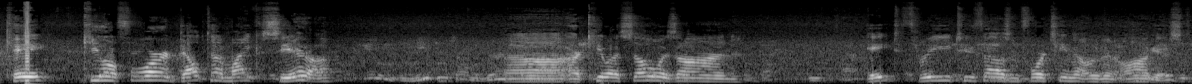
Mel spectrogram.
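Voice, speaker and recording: In a noisy room with crowd noise and a shortwave radio broadcast playing, a ham radio hobbyist offers an off-the-cuff, meandering show-and-tell. His voice sits on the high side, and his casual chat comes at a slow pace.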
